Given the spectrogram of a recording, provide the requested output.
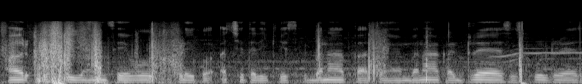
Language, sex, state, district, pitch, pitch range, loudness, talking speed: Hindi, male, Odisha, Nuapada, 100 Hz, 95-105 Hz, -19 LUFS, 185 wpm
